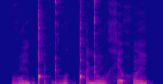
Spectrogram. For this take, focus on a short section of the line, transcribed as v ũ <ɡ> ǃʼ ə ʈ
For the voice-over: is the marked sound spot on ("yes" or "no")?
yes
